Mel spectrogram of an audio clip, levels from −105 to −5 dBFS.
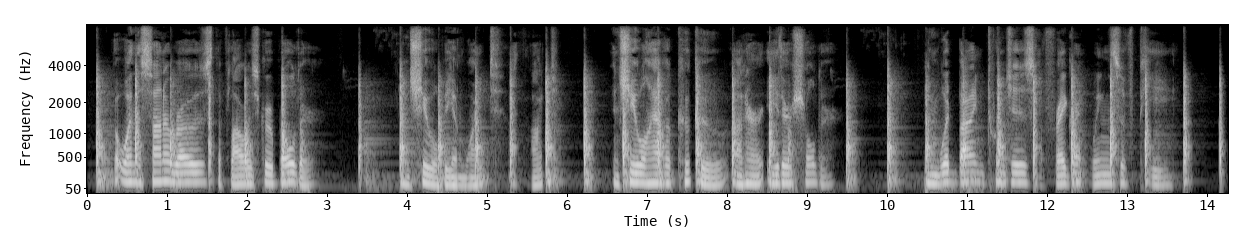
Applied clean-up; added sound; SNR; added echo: neural mask model RNNoise.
